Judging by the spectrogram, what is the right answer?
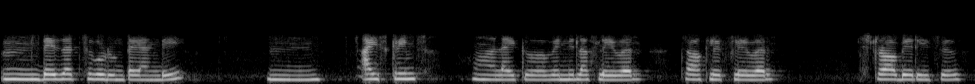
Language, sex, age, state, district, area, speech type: Telugu, female, 18-30, Telangana, Jayashankar, urban, conversation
